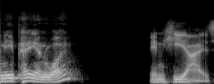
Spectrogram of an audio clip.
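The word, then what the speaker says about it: reais: pay in what in hi eyes it's the the proper way of saying what you would pronounce is reals oh sure I had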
